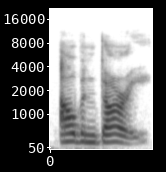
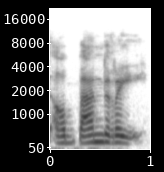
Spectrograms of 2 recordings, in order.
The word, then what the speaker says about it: Albandari: Like everybody says this woman's name, Albandari. It's not. I asked her. It's Albandari.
